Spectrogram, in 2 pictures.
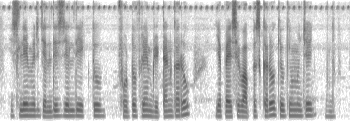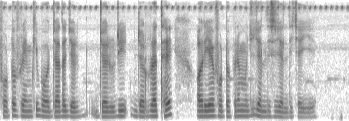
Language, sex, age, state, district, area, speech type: Hindi, male, 18-30, Madhya Pradesh, Betul, rural, spontaneous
